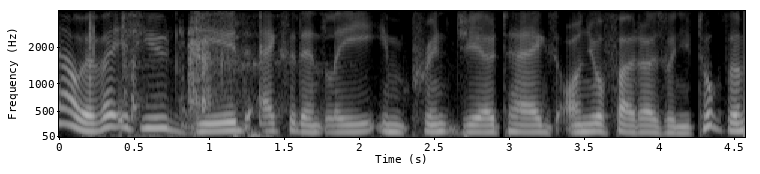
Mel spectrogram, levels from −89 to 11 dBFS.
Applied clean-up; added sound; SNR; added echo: none; Sneeze; 15 dB; none.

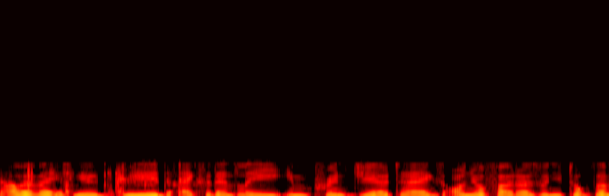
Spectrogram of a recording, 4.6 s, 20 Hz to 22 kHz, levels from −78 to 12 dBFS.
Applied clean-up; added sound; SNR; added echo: neural diffusion model UNIVERSE++.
